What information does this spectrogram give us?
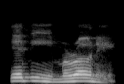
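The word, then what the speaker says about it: Mirrione: Steve, how do you spell that last name? Maroney? Yes, M-I-R-R-I-O-N-E, Maroney.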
